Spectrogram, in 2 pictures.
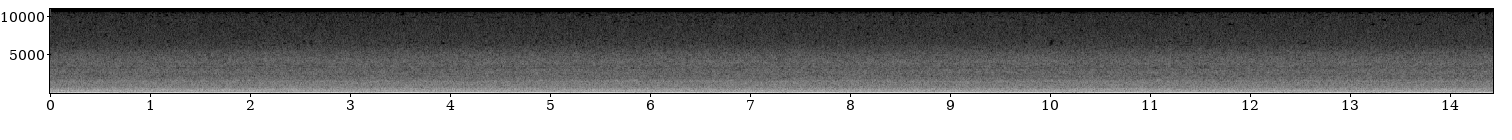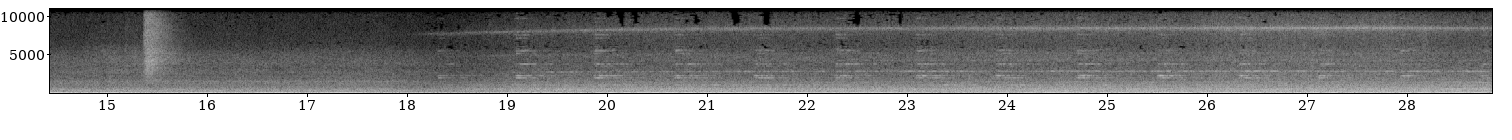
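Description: Steady low rumble of trains at a rail terminal. About two-thirds of the way in it gives way to an NJ Transit diesel locomotive and its coaches moving past close by, with a steady high whine and a high ping repeating about one and a half times a second.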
